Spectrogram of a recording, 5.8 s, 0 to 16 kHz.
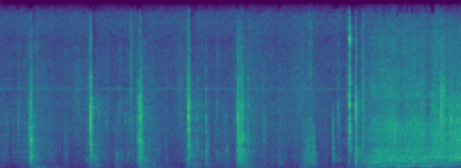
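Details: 1923 McLaughlin Buick Model 45 Special Export, cold start in neutral with choke on via mechanical ignition switch. Slow uneven cranking about once a second, then catches and settles into a steady even run; normal cold start and idle.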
